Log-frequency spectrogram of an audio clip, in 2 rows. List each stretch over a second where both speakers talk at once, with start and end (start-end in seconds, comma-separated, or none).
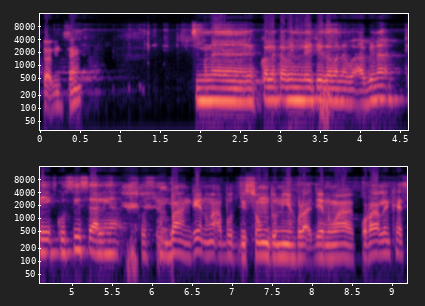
none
